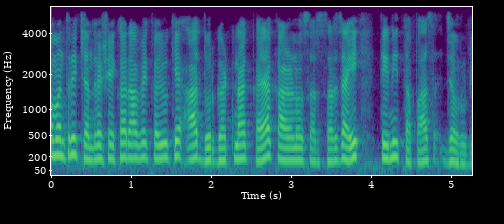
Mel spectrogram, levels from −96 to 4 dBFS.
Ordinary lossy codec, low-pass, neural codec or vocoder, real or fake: none; 5.4 kHz; codec, 24 kHz, 3.1 kbps, DualCodec; fake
